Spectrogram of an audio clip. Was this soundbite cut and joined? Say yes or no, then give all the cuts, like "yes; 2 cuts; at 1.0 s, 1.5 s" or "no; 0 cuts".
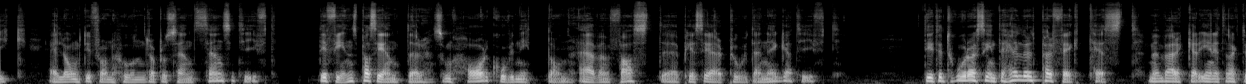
yes; 1 cut; at 3.0 s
